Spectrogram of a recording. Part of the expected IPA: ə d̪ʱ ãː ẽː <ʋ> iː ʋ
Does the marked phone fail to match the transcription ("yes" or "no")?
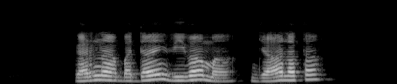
no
